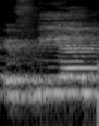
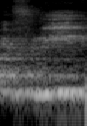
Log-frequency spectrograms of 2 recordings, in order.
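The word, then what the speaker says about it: عفریت: Usually people say this ifriyat or afriyat, but the right pronunciation of this word, इसका सही जो अदायगी है वो ifreet है.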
